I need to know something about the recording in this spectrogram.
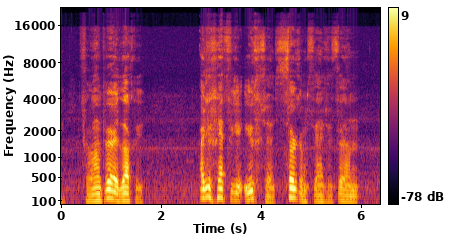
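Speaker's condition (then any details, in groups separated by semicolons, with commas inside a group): Tongue cancer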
